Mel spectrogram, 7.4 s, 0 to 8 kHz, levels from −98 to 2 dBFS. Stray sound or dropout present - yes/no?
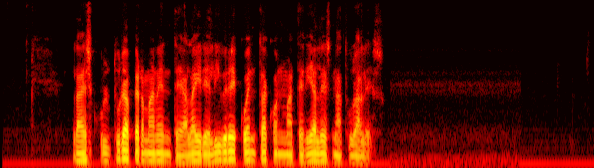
no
